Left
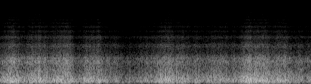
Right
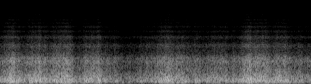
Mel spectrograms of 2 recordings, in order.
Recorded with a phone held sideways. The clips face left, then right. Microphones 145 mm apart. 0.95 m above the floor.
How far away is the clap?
No clap in this recording.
